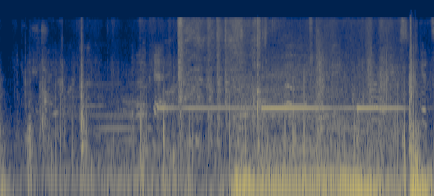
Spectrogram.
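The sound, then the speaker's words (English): Several solid thumps of car doors shutting as people load into a car, then an engine turns over into a steady low rumble, with a thin electronic chime and faint muffled voices in the background. “His mom grabs her phone and grabs her car keys and wallet, and then we load up into the car.”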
